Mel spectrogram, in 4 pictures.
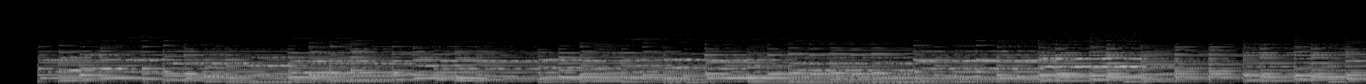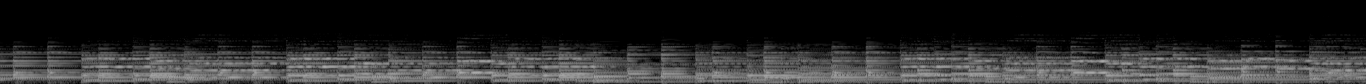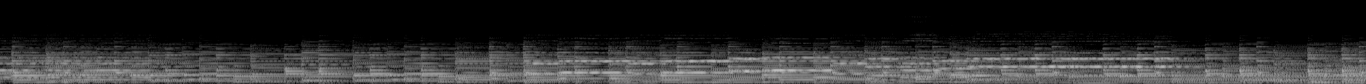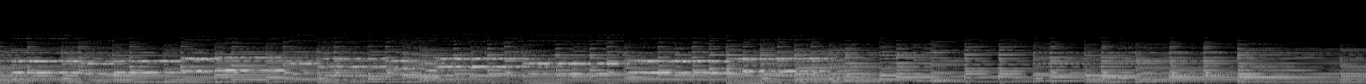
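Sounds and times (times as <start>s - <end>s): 
piano: 0.0s - 54.6s.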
